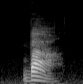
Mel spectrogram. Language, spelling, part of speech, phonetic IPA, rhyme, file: Hungarian, bá, noun, [ˈbaː], -baː, Hu-bá.ogg
- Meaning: uncle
